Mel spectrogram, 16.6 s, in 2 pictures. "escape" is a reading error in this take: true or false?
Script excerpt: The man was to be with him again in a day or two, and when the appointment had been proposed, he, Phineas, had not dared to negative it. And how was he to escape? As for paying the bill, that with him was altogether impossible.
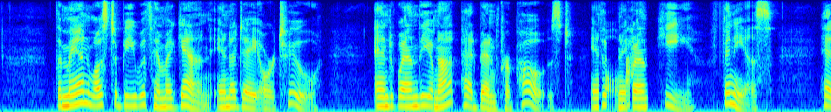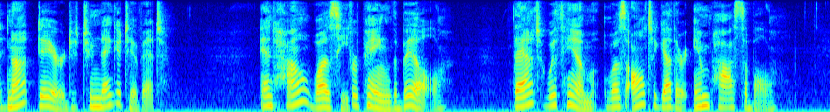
true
